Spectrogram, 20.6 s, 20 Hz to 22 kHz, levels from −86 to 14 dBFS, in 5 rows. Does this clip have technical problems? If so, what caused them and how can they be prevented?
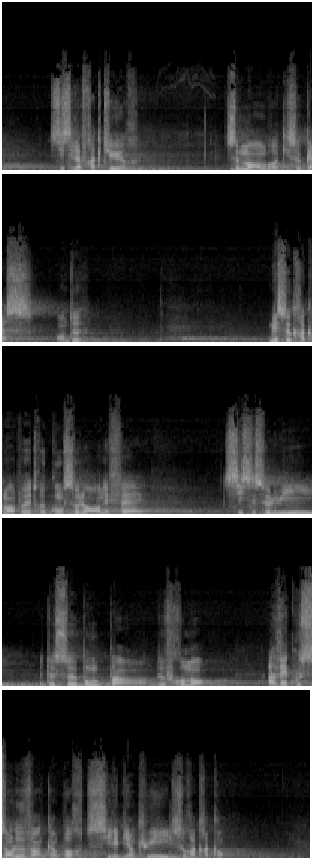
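No, the signal holds steady throughout, with no audible technical problems to trace or prevent.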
